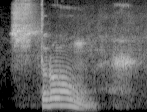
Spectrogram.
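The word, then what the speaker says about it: stroang: Strong. He almost makes it there's almost a second syllable in the way he does it.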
